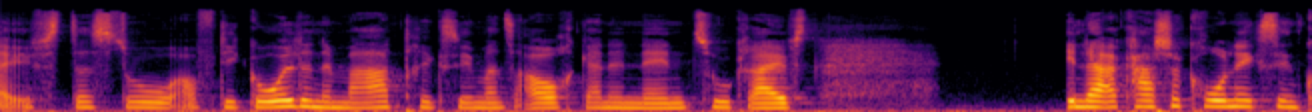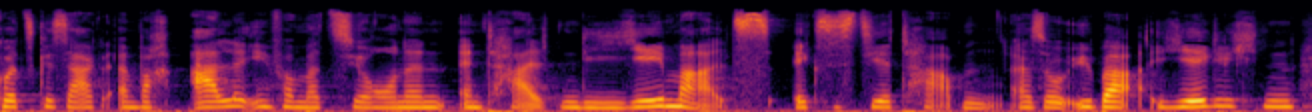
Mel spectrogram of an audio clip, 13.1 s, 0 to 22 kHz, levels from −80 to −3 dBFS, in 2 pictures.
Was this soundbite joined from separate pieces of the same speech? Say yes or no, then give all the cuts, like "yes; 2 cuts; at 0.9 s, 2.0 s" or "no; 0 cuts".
no; 0 cuts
